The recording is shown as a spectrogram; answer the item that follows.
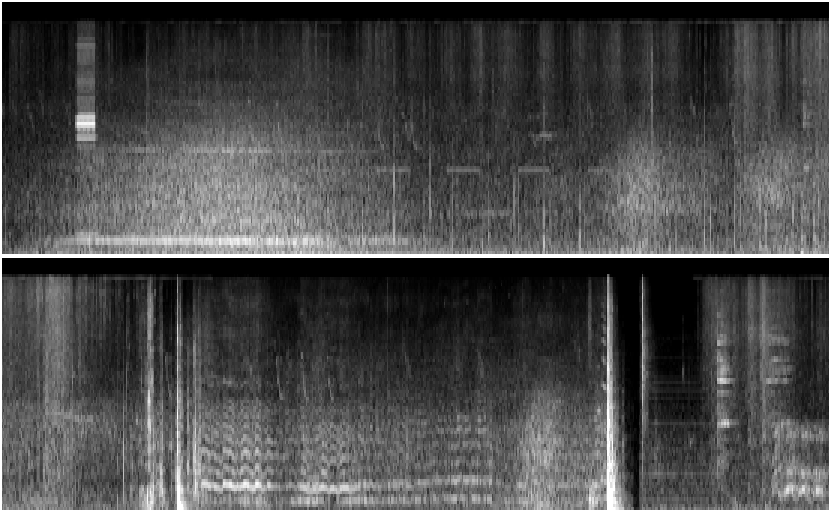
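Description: Car-park traffic noise swells and fades in the first few seconds. About halfway through, a car boot is unlocked and opened with a thunk, and a buzz of flies rises from a decomposing body inside. Near the end the boot is slammed shut, the loudest sound.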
